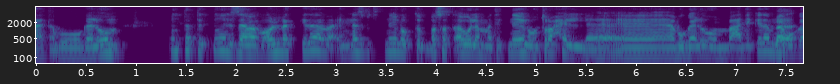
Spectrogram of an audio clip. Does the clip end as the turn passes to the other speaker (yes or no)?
no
